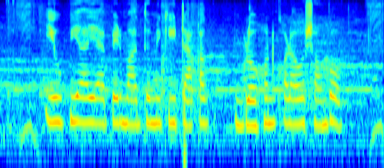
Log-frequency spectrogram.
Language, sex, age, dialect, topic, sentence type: Bengali, female, 18-24, Northern/Varendri, banking, question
